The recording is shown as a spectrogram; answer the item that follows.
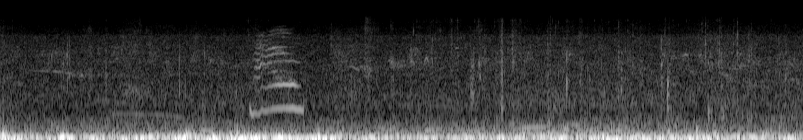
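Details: Mother cat protecting her kittens gives a single short meow, rising then falling with bright overtones, over a steady low rumble of outdoor background noise.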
